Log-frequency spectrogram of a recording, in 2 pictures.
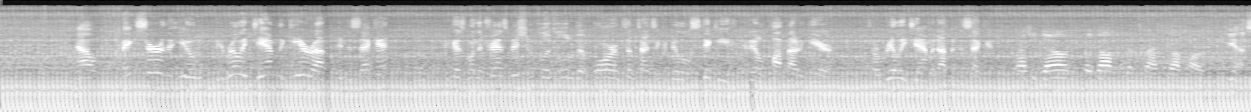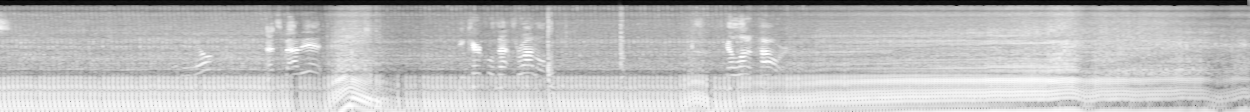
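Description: Dirt bike fitted with a snow-bike track kit, its engine idling steadily, then revving up and pulling away near the end.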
